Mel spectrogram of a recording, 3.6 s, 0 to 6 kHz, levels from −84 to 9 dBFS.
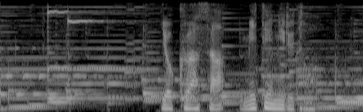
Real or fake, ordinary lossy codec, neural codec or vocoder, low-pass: real; none; none; 5.4 kHz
